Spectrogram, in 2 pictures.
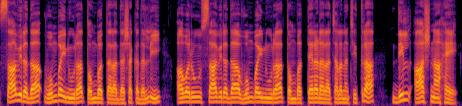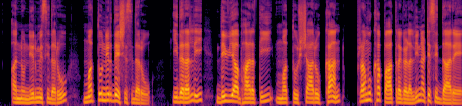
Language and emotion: Kannada, neutral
